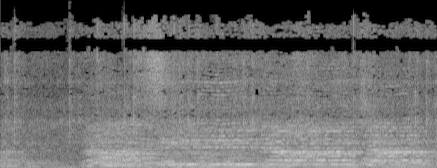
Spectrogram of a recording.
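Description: A small family group of women's, girls' and a man's voices singing a praise song together through microphones. Held notes, with a short break between phrases just before a second in.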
